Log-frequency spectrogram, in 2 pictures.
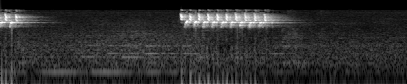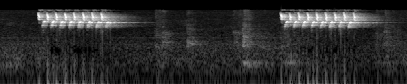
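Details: European goldfinch in courtship display, delivering short bursts of high, rapid twittering trills about one second long, repeated roughly every three seconds with quiet gaps between them.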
